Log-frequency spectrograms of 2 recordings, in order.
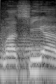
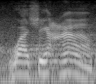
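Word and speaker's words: وسع: Hati-hati Bu, ini bukan wasi'a Bu, wasi'a pakai ain, bukan wasi'a kursiyu.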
